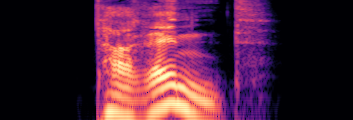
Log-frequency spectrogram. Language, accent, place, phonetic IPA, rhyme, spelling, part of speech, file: German, Germany, Berlin, [taˈʁɛnt], -ɛnt, Tarent, proper noun, De-Tarent.ogg
- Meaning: Taranto (a city and province of Italy)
